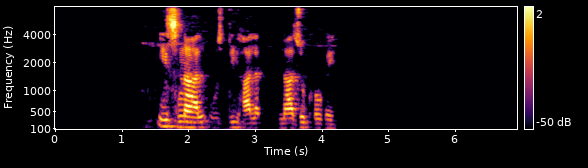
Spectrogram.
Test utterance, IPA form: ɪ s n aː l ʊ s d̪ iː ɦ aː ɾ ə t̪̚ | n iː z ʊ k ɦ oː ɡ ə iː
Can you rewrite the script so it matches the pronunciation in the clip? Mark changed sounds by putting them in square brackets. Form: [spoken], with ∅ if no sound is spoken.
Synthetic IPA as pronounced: ɪ s n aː l ʊ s d̪ iː ɦ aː [l] ə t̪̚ | n [aː] z ʊ k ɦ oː ɡ ə iː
